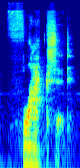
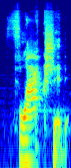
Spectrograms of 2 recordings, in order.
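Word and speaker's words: flaccid: The word is correctly pronounced flaxid.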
